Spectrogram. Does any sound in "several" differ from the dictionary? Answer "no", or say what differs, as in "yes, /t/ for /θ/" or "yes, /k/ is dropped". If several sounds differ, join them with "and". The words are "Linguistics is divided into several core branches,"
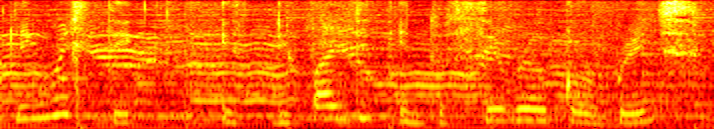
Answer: no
